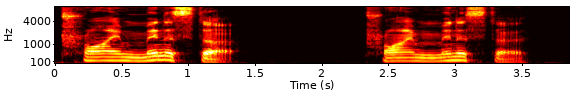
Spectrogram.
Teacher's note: So the stress is on the prime and the first syllable of minister. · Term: stress pattern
